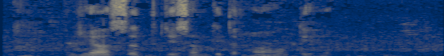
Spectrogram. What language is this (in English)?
Urdu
